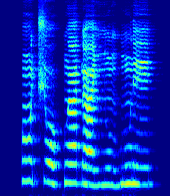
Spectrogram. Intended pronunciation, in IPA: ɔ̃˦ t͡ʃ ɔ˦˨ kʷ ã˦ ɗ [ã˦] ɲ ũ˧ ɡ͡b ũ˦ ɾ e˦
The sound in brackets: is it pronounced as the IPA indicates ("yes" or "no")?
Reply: no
